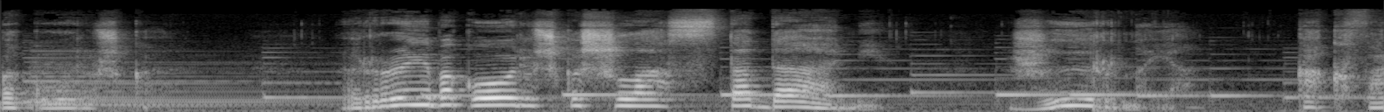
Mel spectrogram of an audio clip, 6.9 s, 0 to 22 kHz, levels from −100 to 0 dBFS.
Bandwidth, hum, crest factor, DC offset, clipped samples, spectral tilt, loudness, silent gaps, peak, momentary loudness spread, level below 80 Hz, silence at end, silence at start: 15 kHz; none; 20 dB; under 0.1%; under 0.1%; -4 dB/octave; -23 LUFS; none; -4 dBFS; 23 LU; -54 dBFS; 0 s; 0 s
